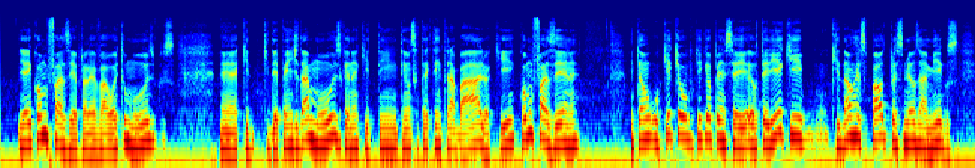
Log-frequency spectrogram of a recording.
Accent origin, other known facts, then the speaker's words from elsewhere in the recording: Porto Alegre, Rio Grande do Sul, Brazil; now in Foz do Iguaçu, Brazil; A minha cidade natal, Porto Alegre, tem problemas e muitos.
